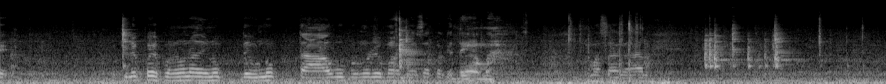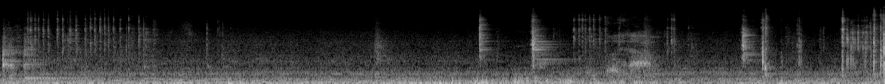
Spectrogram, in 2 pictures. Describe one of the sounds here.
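A metal wrench clicks and clanks against car parts.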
